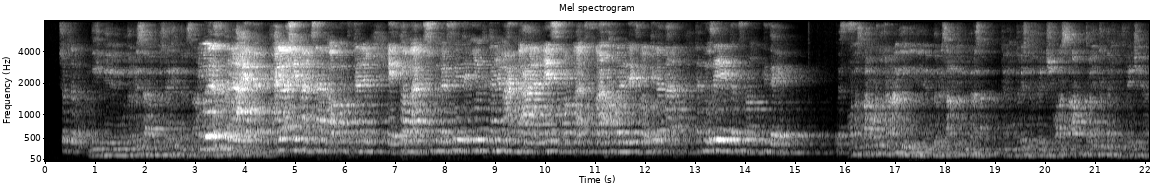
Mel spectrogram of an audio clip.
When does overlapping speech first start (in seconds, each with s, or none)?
3.0 s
